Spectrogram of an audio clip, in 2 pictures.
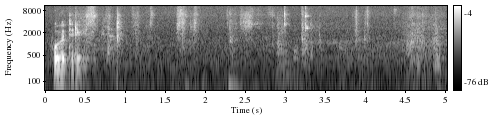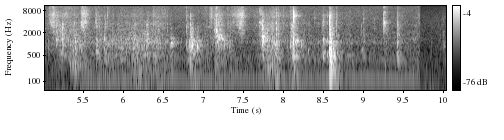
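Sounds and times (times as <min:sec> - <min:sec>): clothing rustle: 0:00.9 - 0:08.4
low steady hum: 0:02.1 - 0:10.0.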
